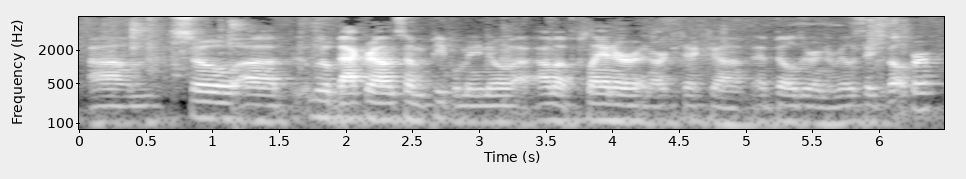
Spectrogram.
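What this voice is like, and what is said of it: Voice affected by illness. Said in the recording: “Sorry about my voice tonight. I've been sick for about 2 days”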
